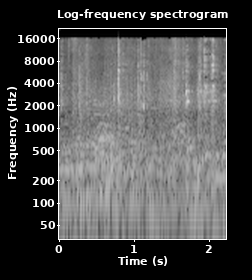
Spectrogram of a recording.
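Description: Voices of people talking, with a few short, sharp clicks among them.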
